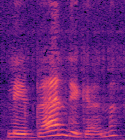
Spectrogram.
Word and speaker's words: lebendigen: So it, like in is, not in, but in, dem, there's the closed E, lebend, we have a closed E followed by an open E, lebendigen Gott.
